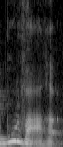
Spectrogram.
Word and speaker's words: boulevards: Les boulevards, je prononce ni D ni S.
